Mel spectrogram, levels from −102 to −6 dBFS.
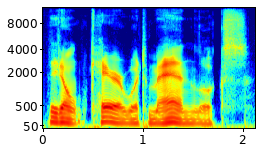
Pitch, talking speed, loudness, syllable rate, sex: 90 Hz, 170 wpm, -19 LUFS, 3.1 syllables/s, male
